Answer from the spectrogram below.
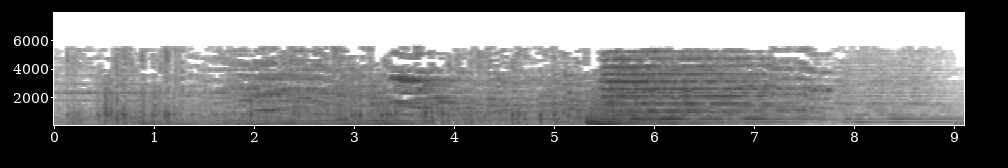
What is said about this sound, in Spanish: Apure esos caballos, cochero, por favor. De otro modo nos dejará el tren.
